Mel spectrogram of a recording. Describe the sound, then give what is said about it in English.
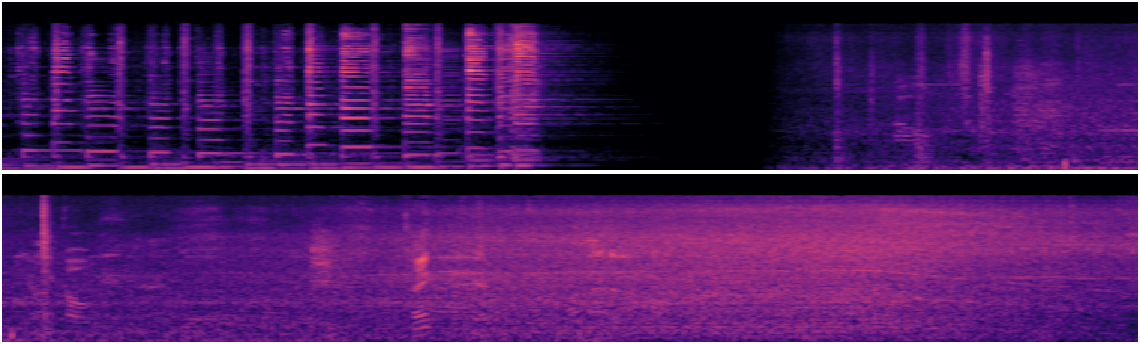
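A busy container port with cranes, trucks and ships at work fills the air with a dense, steady rumble and scattered clanks. It begins after a brief tonal musical passage and a moment of silence. “That noise you hear is the sound of global commerce in action. The port of Hong Kong is one of the biggest shipping junctions in the world.”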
